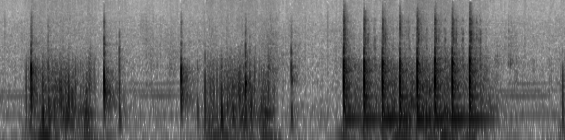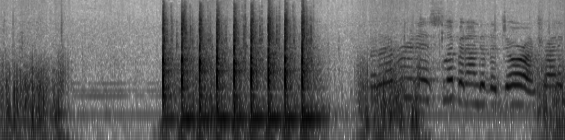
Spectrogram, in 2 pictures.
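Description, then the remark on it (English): Two rapid bursts of sharp knocking on a door by the police, each a quick run of raps, with low rumbling and murmured voices in between and a brief voice at the end. “Open up, Miss Sullivan. It's the police.”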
